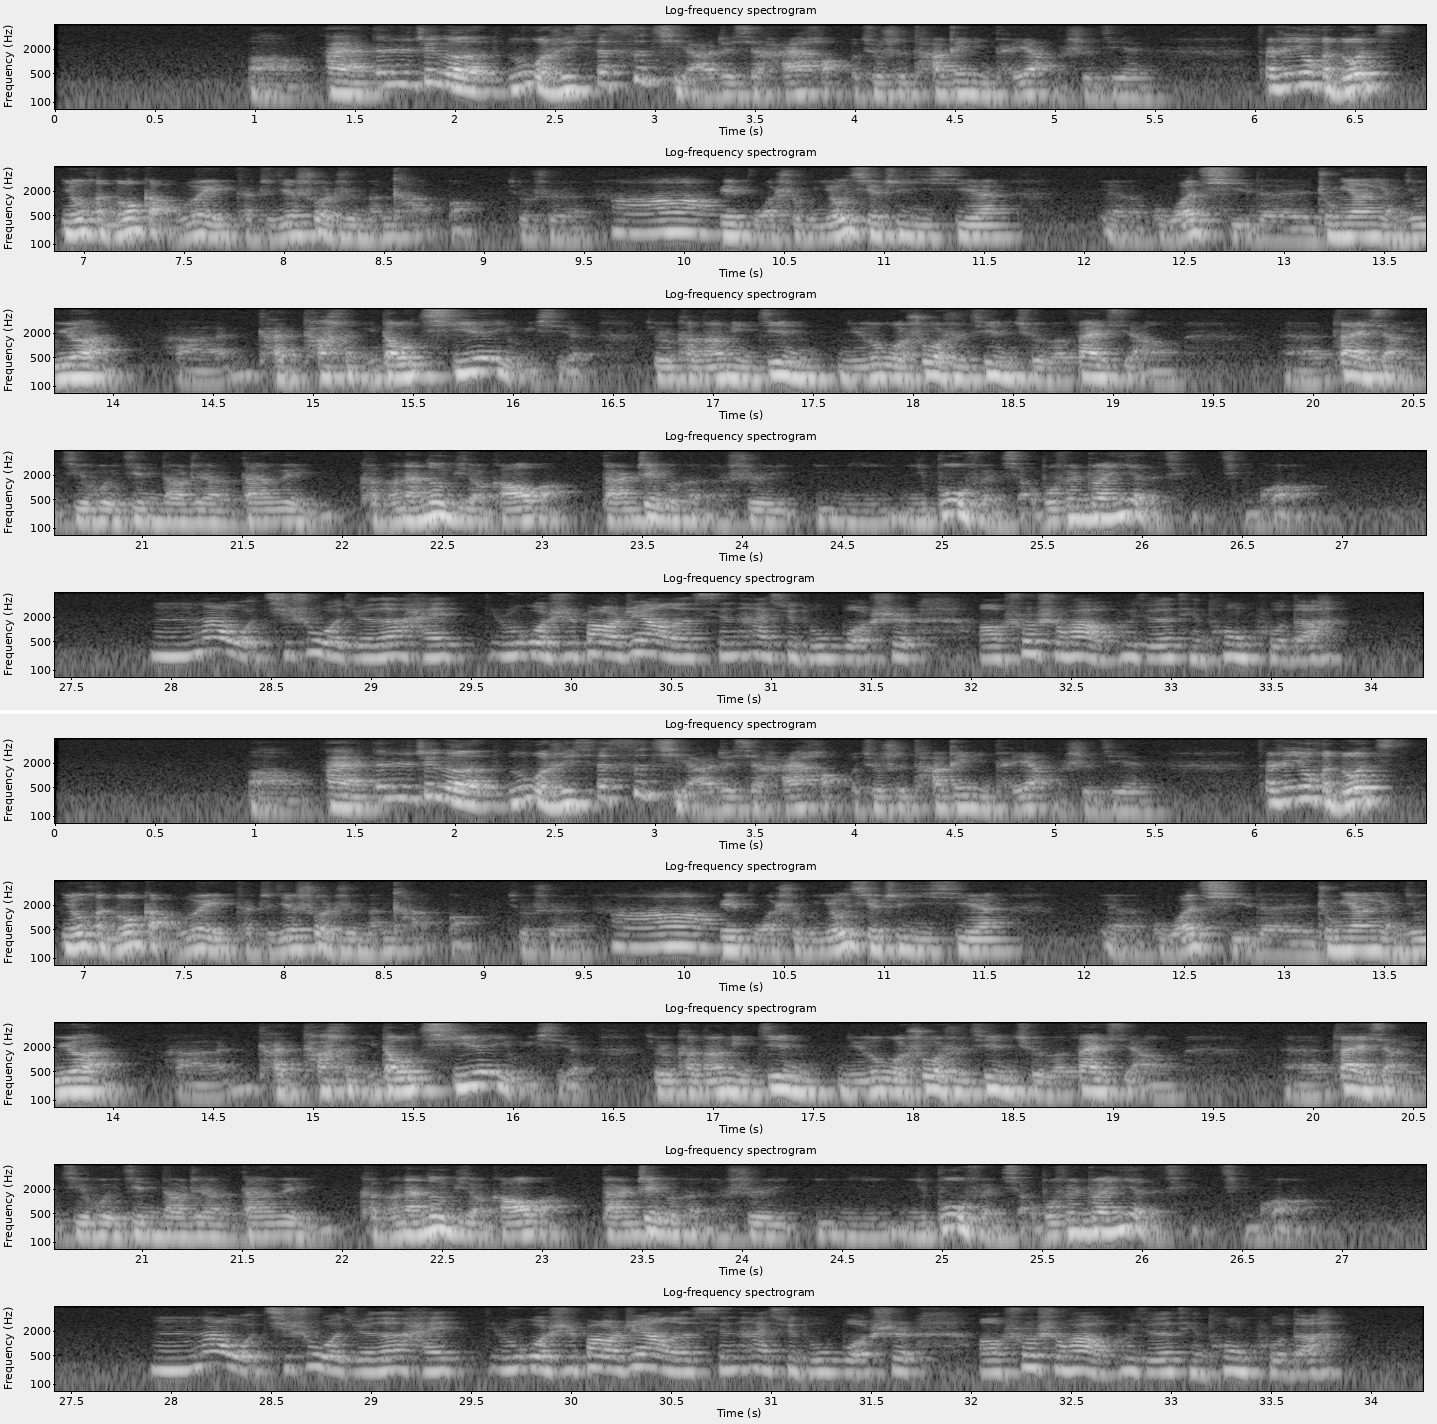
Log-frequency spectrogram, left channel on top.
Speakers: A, in the centre; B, on the right.
A: 啊，哎但是这个如果是一些私企啊，这些还好，就是他给你培养的时间，但是有很多有很多岗位，他直接设置门槛嘛，就是
B: 啊，
A: 微博是不，尤其是一些呃国企的中央研究院啊，他他很一刀切，有一些就是可能你进，你如果硕士进去了，再想呃再想有机会进到这样的单位，可能难度比较高吧，当然这个可能是一一一部分小部分专业的情情况
B: 嗯，那我其实我觉得还，如果是抱着这样的心态去读博士，嗯，说实话，我会觉得挺痛苦的，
